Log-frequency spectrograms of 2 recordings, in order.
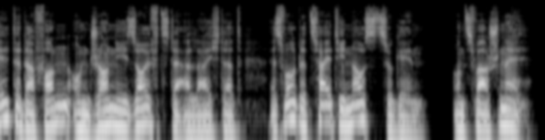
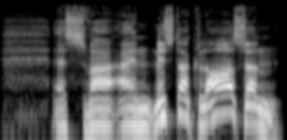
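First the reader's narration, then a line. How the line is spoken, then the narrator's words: Impatient shout. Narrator (German): rief der Polizist ungeduldig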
